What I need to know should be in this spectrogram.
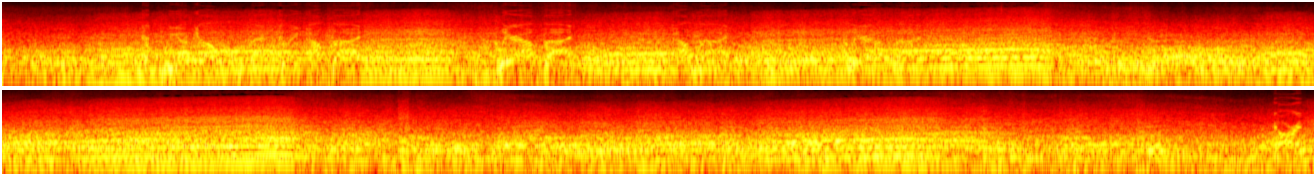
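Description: A race car engine roars steadily, its pitch rising and falling as it speeds up and slows down.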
